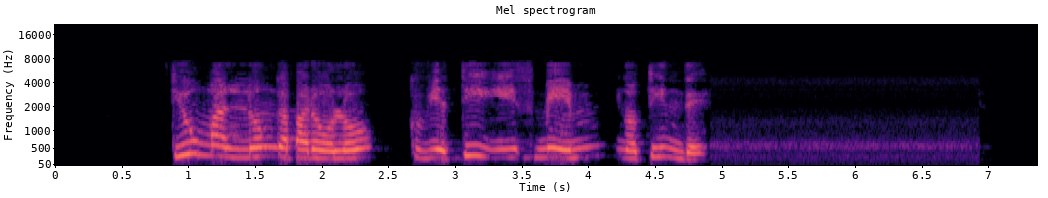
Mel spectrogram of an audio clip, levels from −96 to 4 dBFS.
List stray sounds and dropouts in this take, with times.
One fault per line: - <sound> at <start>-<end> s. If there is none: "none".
none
